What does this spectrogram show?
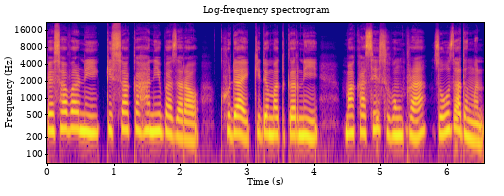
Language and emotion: Bodo, neutral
